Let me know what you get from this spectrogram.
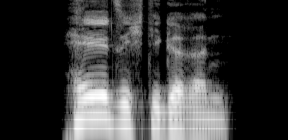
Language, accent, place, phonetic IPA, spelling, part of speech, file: German, Germany, Berlin, [ˈhɛlˌzɪçtɪɡəʁən], hellsichtigeren, adjective, De-hellsichtigeren.ogg
- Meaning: inflection of hellsichtig: 1. strong genitive masculine/neuter singular comparative degree 2. weak/mixed genitive/dative all-gender singular comparative degree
